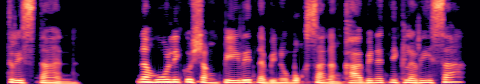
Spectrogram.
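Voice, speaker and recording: A woman's voice: fairly low pitch, moderate pace, mellow, dry recording, clean studio sound, natural voice. A woman voicing a cruel, scheming older woman who turns falsely tearful and pleading in a dramatic audio storybook. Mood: false tearful accusation.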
